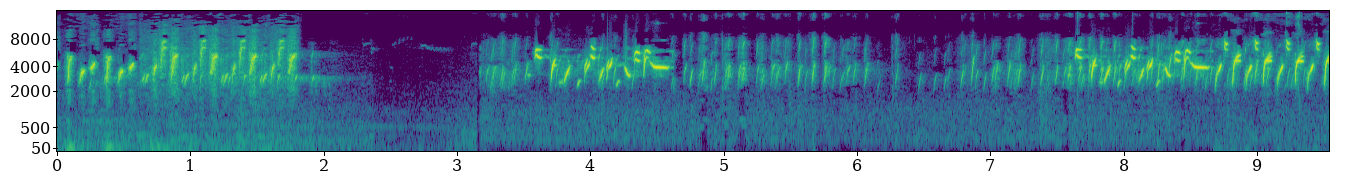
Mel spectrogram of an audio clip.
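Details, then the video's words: European goldfinch song for training a young bird: a burst of fast twittering, a silent gap, then softer tinkling phrases and a renewed rapid liquid twitter. "ecolage chardonneret"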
